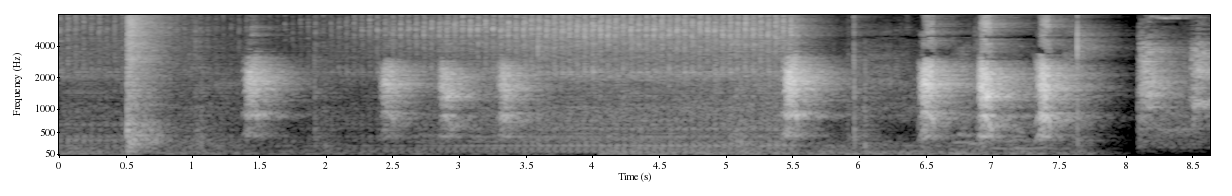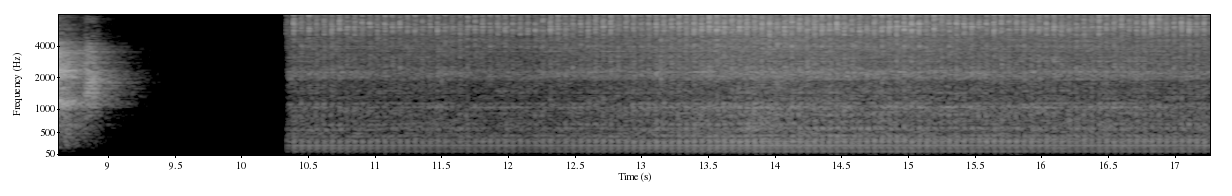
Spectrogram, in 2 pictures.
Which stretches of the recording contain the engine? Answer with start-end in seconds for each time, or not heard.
0.0-5.5, 10.3-17.2.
